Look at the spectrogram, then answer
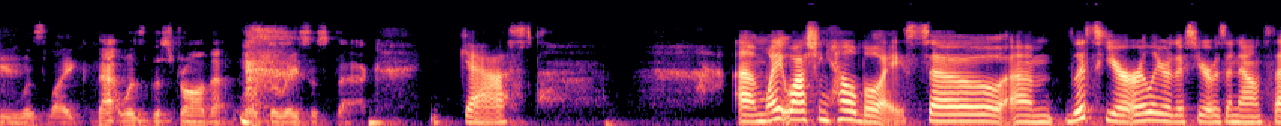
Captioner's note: gasp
